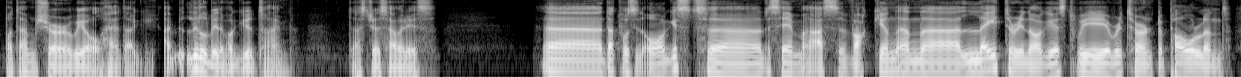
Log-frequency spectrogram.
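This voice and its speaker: A man's voice: on the low side, measured pace, creaky, clear, resonant tone, dry recording, clean studio sound. A man hosting a podcast, telling news in a rambling way with many fillers, sounding nasal from a stuffy nose due to a cold. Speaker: podcast host and band musician. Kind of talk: solo podcast update.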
